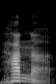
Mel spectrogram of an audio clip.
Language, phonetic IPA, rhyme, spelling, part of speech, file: German, [ˈhana], -ana, Hannah, proper noun, De-Hannah.ogg
- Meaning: a female given name from Biblical Hebrew, variant of Hanna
